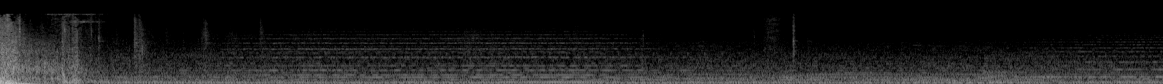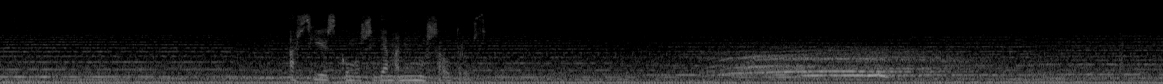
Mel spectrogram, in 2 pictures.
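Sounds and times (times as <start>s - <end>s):
gunshot fired at a zombie: 0.0s - 1.0s
sustained tonal backdrop: 0.0s - 23.2s
speech: 14.6s - 16.6s.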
